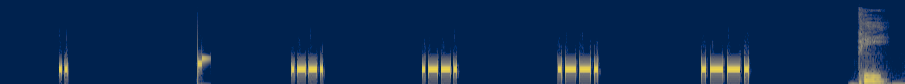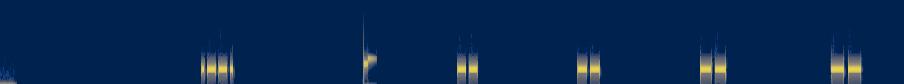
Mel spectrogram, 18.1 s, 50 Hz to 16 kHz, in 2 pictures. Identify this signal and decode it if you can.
Morse code, heard as a keyed tone, about 35 wpm, spaced as for 8 wpm, 700 Hz. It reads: I PPPP P MMMM
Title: Speed-Racing Single Letters 28wpm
